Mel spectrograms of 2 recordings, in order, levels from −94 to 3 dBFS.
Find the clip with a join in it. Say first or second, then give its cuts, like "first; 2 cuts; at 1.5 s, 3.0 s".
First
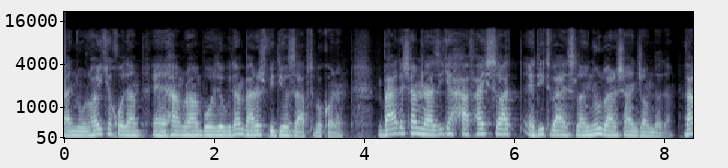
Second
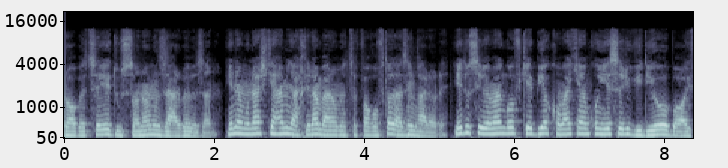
first; 1 cut; at 1.1 s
